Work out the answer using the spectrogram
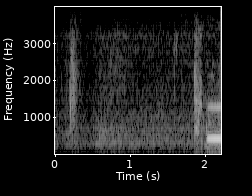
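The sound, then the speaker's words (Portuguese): A short telephone tone signals an incoming call during a phone conversation: one steady beep near the end, after a faint low hiss and some muffled noise. “tão te ligando aí, ó, tá vendo? Eu tô ouvindo aqui.”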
